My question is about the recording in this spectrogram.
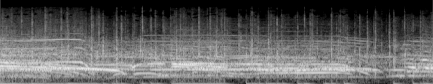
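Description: A crowd of spectators cheering and shouting loudly, many voices at once, as a goal is scored in a football match.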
